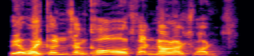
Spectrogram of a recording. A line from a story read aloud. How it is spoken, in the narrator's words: He snarled, in a string of guttural barks that no human throat could ever have produced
